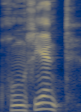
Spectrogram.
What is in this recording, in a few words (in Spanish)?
cien, Mam; INALI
